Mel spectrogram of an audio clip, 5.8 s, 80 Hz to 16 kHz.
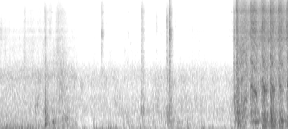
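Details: VW sandrail dune buggy, unused for 18 months, turns over well with fast steady starter cranking but never fires. No fuel is pumping through, so the owner cracks the fuel pump inlet and adds WD-40 before retrying.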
